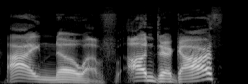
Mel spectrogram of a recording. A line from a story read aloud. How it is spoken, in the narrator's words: He answered with a small chuckle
